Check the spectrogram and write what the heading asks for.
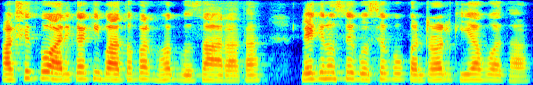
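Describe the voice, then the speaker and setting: Woman reading a story in a clear voice. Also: medium pitch, a little fast. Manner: even, steady reading. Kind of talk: scripted story narration.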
